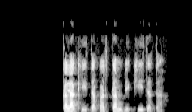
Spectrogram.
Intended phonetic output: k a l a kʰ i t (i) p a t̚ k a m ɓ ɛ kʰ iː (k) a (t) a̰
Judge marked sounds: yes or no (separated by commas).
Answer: no, no, yes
